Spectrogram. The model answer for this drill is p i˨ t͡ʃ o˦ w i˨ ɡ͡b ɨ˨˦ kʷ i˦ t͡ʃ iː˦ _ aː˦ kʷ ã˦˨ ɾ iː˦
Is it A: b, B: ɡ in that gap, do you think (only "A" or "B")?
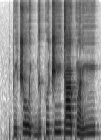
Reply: B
